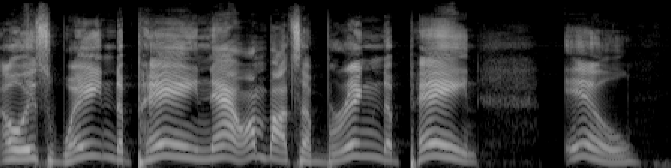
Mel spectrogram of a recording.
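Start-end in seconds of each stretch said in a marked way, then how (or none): 0.0-3.2 cheesy, corny hype-man catchphrase delivery, boastful. Retelling a cast member's corny transition moment: imitating Wayne. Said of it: "and he's like".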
